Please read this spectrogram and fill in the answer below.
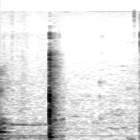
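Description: A single sharp clink of a metal fork against a ceramic bowl, a little under a second in, as the fork stirs dry gram flour and spices.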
